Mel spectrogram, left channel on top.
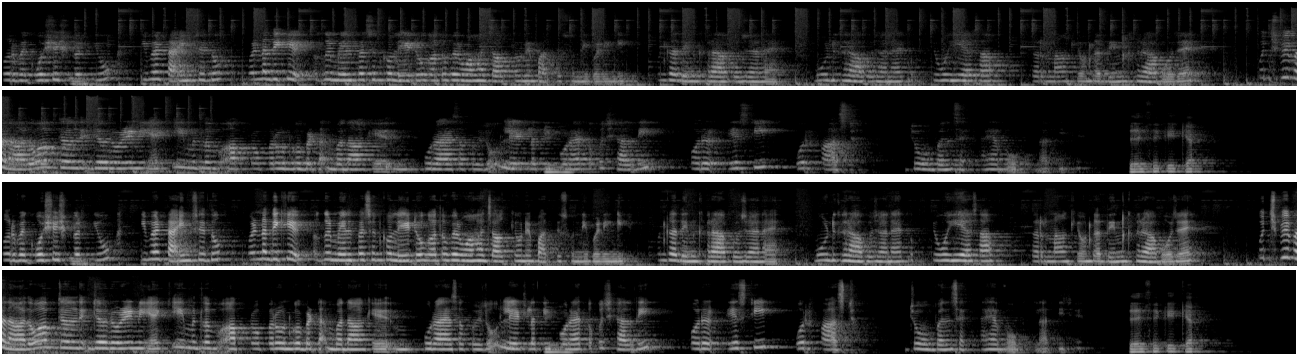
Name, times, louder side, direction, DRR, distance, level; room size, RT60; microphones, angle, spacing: voice 1, 0.0-1.1 1.4-2.2 2.5-6.2 6.6-7.8 8.1-9.0 9.3-9.9 10.3-11.9 12.6-19.4 19.8-20.6 20.9-21.4 22.0-23.4, right 5 dB, 90° right, 10 dB, 0.5 m, -28 dB
sound 1, 0.7-15.1, left 3 dB, 55° left, 0.7 m, -45 dB
voice 2, 18.4-18.7 24.2-24.9, right 2 dB, 15° right, 7 dB, 0.4 m, -33 dB
8.2 x 3.2 x 5.2 m, 0.89 s
head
